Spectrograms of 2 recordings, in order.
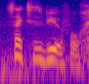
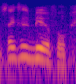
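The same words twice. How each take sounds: First: Said in the usual way. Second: "is" leaned on, firmly affirming the word is; stress on is. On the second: Shown as a demonstration. Telling his viewers, repeating it to insist on "is". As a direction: press down on "is" to insist it's true. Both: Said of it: "Let me just say this one more time".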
